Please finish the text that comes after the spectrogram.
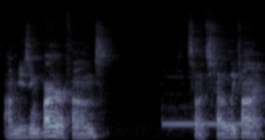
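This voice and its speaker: A man's voice: fairly low pitch, steady tone, normal speed, reverberant, background noise. A man hosting a live stream who explains things casually and talks straight to his viewers. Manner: explanatory, addressing viewers directly. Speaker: livestream host.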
